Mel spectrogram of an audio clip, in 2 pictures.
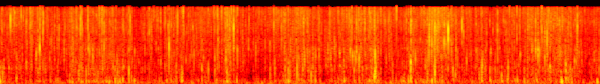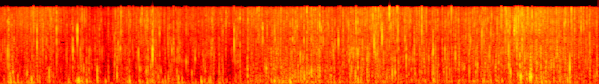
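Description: Fingertips of both hands scratch clear cling film wrapped over a black foam microphone windscreen. A dense, continuous crackling and crinkling fills the clip with rapid overlapping clicks over a heavy, low rumble. The level stays fairly steady throughout.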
